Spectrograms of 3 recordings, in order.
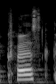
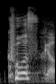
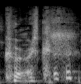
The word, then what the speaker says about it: Kursk: Im Gegenteil, ich habe noch sehr lange Kursk gesagt, bevor ich dann, bevor ich dann wusste, dass es Kursk ausgesprochen wird. Kursk.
